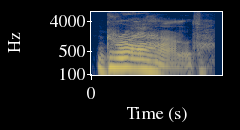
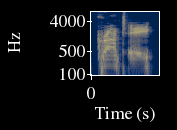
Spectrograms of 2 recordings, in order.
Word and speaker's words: Grante: I like to say it's grand because it sounds just fancy. It's got an accent on the E. You don't pronounce the E. It's a silent E. Nah, it's just grand. Yeah, because you got an E. Grand. So it looks fancy. Grand. See, I always gave him the Dompe treatment and just pronounced that E hard.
